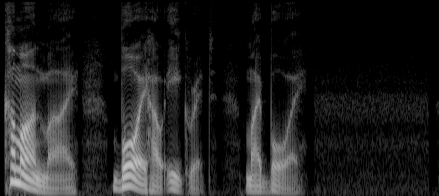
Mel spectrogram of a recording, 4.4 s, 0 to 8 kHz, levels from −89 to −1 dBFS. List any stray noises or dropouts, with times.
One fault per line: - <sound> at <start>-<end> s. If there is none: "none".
none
